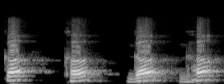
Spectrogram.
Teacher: क जो जीव है हमारी कंठ को स्पर्श करके निकलेगी अब जो ध्वनि जो निकलेगी वो कंठ से निकलेगी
